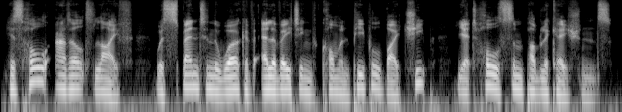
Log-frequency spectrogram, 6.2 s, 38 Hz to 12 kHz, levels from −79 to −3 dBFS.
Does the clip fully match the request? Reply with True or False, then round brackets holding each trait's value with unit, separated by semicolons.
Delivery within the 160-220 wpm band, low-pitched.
True (185 wpm; 110 Hz)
